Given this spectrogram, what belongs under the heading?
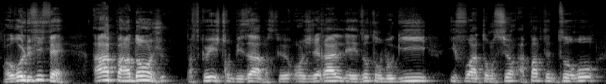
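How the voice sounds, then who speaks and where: A man's voice: fairly high pitch, mellow. Hesitant man reading manga aloud. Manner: hesitant, many fillers, reads character lines in quick bursts. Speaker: manga reaction host. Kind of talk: casual live reading and commentary.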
